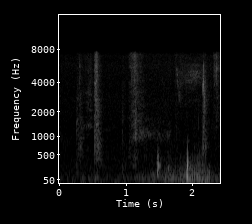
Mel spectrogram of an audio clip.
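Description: Light footfalls, then two dull thumps about half a second apart near the end, the second louder: a person landing a jump from a garden bench onto a mattress and stepping off onto the grass.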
